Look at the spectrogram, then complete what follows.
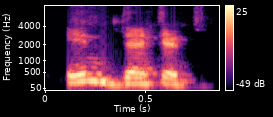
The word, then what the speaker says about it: indebted: pronounce the other word that is the word d-e-b-t-d-e-d is dead so how will you pronounce this word indebted you owe someone something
